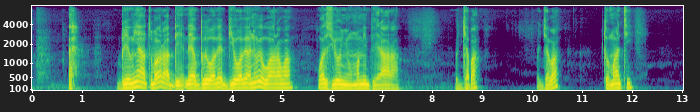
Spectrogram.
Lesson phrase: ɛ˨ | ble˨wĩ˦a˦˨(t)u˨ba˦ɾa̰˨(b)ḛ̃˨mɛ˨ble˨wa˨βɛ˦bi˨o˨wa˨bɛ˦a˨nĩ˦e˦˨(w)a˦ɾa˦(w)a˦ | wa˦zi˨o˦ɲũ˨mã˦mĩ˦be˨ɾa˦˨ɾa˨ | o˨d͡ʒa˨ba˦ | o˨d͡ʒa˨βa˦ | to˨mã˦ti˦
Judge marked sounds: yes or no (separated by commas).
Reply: yes, yes, yes, yes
